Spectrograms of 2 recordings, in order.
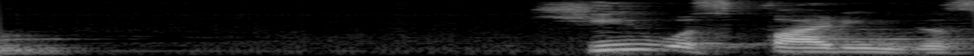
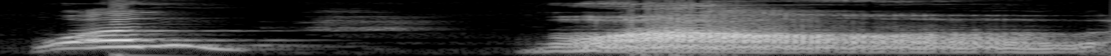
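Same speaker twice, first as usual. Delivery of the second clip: high incredulous question into a big shout; loudly stunned; loud disbelief; 7 semitones higher, 12 dB louder than usual. Real, not acted. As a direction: exclaim in exaggerated astonishment. Disbelief at only one hand raised.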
